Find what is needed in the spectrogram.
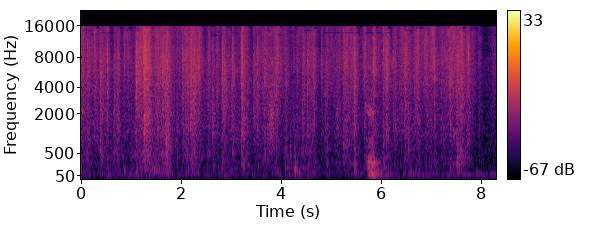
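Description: A litter of young puppies scuffling about, with many small clicks and scratches and a few faint puppy sounds. There is a soft thump about three-quarters of the way through.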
